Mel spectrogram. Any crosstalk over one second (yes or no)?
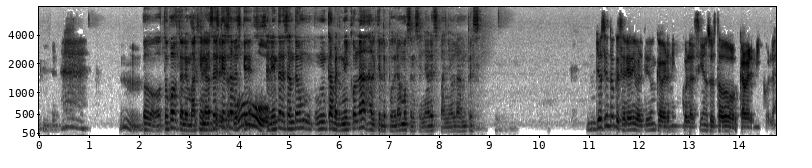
yes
